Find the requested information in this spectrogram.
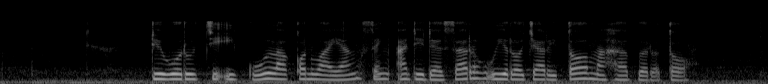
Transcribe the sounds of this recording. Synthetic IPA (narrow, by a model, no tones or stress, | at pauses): ɖ̪̥e̤woɾut͡ʃḭʔikulakɔnwajaŋsɪŋaɖ̥e̤d̥a̤sarwiɾɔt͡ʃaɾit̪ɔmaɦab̥ɔ̤ɾɔt̪ɔ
